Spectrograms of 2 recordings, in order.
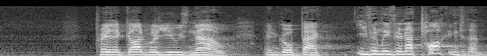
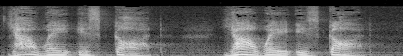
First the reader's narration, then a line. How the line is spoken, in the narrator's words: the Hebrew people would whisper in the child's ear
